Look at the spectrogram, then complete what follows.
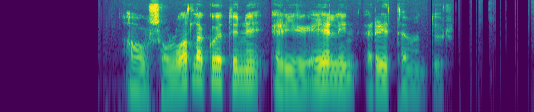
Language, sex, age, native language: Icelandic, male, 60-69, Icelandic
